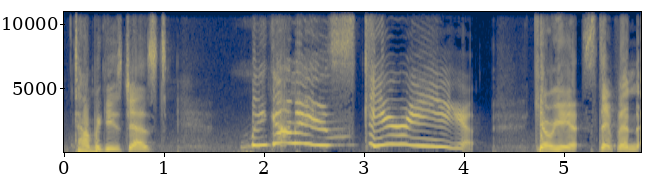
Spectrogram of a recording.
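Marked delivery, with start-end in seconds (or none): 1.8-4.1 put-on very high, slow little girl; drawn-out high child fright. A narrator's reading. Little Kirimi hiding from Kyoya, high child voice.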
